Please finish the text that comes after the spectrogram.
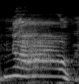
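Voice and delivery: very high cry of "No!"; desperate cry. Retold or imitated. Running down the steps toward his car, desperate cry. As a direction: yelp out in panic.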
